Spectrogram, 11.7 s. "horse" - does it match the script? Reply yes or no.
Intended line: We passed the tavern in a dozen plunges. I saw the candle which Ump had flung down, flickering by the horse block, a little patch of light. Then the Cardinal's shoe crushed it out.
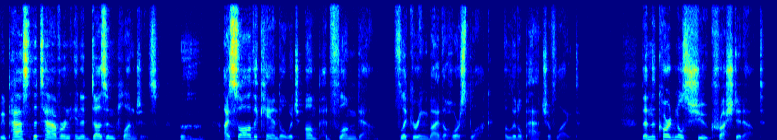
yes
